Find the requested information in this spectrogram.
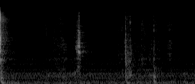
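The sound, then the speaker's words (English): Tarot cards being turned over: a few soft, brief papery flicks and snaps spaced apart, faint and without voices. “So I'm going to turn over the 2 cards that came up face down and see what's kind of working behind the scenes.”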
